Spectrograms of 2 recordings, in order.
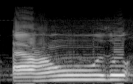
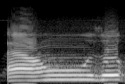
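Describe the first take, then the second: The two takes are said the same way.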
